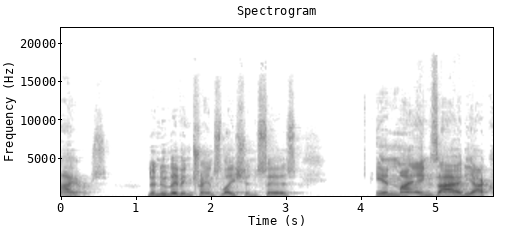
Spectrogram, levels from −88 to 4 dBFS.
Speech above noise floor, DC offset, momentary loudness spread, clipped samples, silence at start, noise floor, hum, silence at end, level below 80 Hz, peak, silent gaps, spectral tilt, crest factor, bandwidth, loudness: 48 dB; under 0.1%; 19 LU; under 0.1%; 0 s; -84 dBFS; none; 0 s; -84 dBFS; -12 dBFS; none; -3 dB/octave; 24 dB; 18 kHz; -35 LUFS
